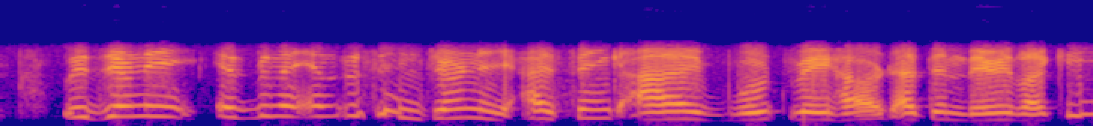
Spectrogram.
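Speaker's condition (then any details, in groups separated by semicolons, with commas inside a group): Cerebral palsy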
